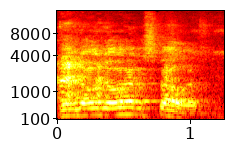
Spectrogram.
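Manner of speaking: words said through a laugh.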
